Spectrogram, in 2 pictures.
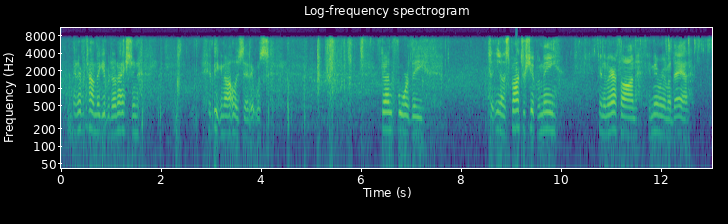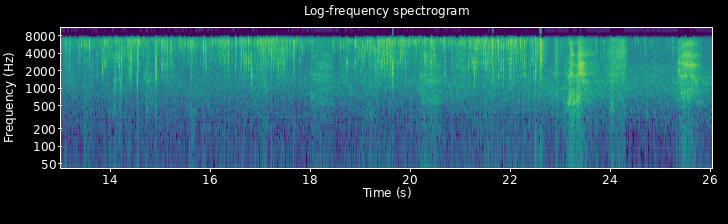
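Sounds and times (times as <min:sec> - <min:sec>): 
speech: 0:00.2 - 0:01.8, 0:02.9 - 0:04.4, 0:06.4 - 0:07.4, 0:08.6 - 0:10.0, 0:10.8 - 0:12.6
cold water pouring: 0:08.8 - 0:25.9.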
